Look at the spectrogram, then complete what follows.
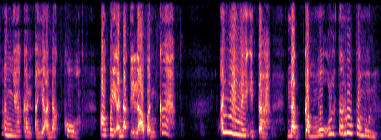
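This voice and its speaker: A Filipino-accented woman playing a worried, protective mother in a radio comedy-drama, coaxing and fretting in a husky voice. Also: sits high, expressive, a little slow, soft background music. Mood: worried, scolding.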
